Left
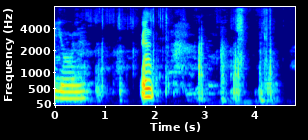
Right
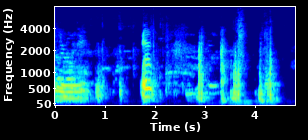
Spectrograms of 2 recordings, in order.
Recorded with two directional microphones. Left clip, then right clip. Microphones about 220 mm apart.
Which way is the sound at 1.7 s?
55° left (ahead or behind).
